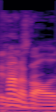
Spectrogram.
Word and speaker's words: Cannavale: That's a kind of how you say, is it Cannavale or Cannavale? – I mean, it depends on how pretentious you want to be. – Cannavale? I don't know, how do you say it? You can always say Cannavale is what I would do. The Americanized pronunciation.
